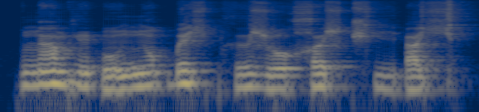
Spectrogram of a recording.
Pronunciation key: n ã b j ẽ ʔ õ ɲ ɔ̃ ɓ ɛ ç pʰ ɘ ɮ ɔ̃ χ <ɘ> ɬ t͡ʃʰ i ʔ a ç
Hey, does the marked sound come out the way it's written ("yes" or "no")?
yes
